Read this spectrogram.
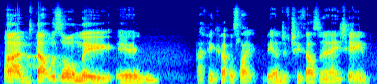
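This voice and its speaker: Camp chatty man, low voice. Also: normal speed, sharp tone, rough recording. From northeast England. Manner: camp and chatty, says "do you know what I mean". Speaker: guest, drag performer. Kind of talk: casual interview chat.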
